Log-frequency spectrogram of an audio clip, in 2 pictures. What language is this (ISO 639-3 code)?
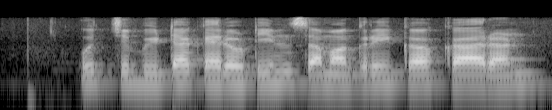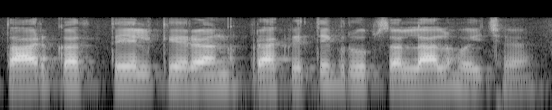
mai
